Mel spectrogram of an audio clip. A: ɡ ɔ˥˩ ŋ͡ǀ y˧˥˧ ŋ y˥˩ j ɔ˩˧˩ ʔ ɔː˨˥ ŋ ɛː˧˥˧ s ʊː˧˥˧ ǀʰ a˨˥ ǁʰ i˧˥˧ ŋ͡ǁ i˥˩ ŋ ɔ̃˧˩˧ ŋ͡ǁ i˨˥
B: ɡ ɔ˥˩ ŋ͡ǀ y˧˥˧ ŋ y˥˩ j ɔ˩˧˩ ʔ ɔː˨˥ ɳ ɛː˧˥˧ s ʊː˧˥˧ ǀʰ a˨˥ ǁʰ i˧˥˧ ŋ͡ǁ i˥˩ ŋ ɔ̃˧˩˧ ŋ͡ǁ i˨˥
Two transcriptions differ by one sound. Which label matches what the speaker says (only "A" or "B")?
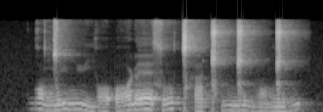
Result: B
